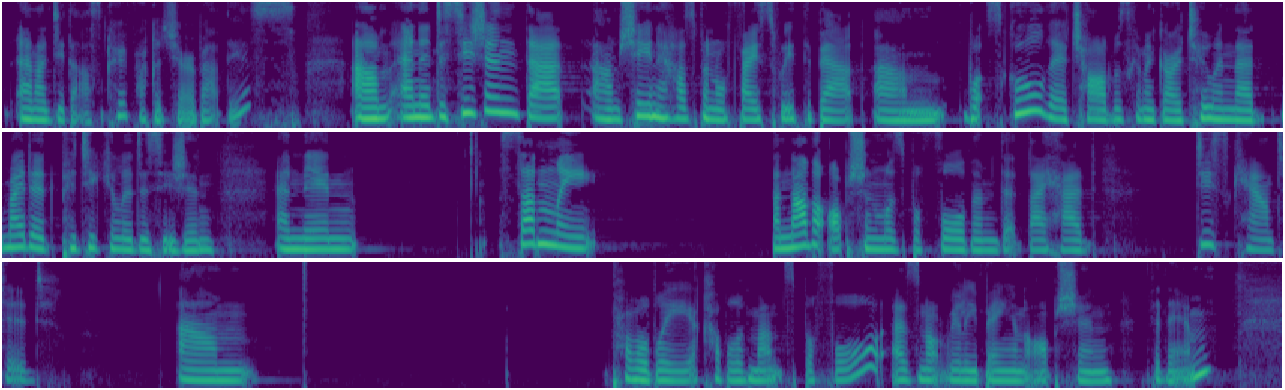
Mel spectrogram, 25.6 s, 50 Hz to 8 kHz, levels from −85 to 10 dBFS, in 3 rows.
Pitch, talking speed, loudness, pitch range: 200 Hz, 160 wpm, -32 LUFS, 185-225 Hz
